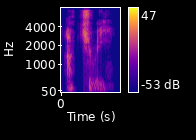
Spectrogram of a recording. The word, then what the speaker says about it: actuary: It told me all about insurance assessors, but didn't say anything about it being actuary. You arseholes. Actuary. That's what it is. It's actuary. Rhymes with factory, which probably annoys a lot of people.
